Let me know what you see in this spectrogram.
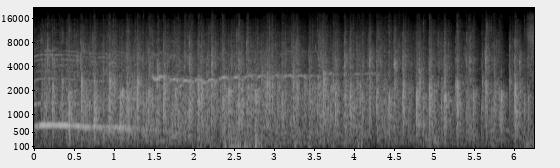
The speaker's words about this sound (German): Der THW Kiel VIP Talk mit Torben Pöls. Großen Applaus bitte für Patrick Winzig.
